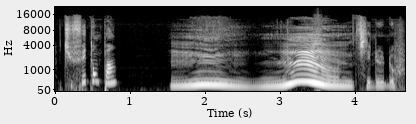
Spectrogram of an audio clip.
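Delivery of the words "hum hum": long, loud hum of greedy delight; drawn-out yummy moan; hungry humming. A narrator's reading. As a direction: swell the hum with appetite. Hungry wolf at thought of bread.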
